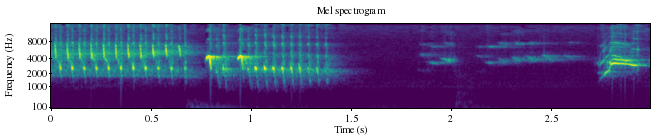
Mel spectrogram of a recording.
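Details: Canary song meant to excite females to mate and spur chicks to sing: a fast high trilled roll, then sliding notes that stop abruptly, a near-silent pause with faint chirps, and a sharp closing twitter.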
